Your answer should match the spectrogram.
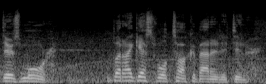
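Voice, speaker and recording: An actor playing a friendly, earnest young American superhero in a video game, talking in a casual, slightly awkward way. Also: male voice, mid-range voice, brisk, noisy background, natural voice. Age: young adult. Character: earnest, friendly young male superhero juggling everyday life.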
